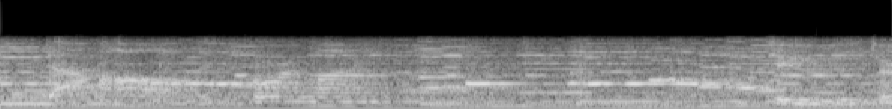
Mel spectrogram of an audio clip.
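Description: Live folk dance band playing a tune, with a fiddle carrying the melody over plucked strings.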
